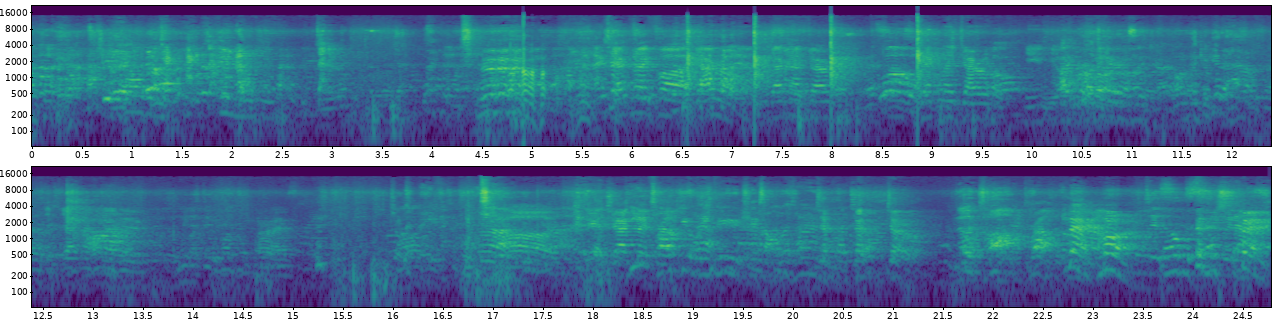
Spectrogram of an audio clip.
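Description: Young men talk and laugh nearby in a large echoing hall.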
